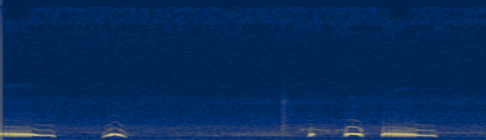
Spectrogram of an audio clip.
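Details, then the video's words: Javan spotted dove calling at night: low soft cooing phrases, a rolling drawn-out coo, a single short note, then a quick pair of hoots and another long rolled coo. "burung tekukur bunyi malam hari"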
